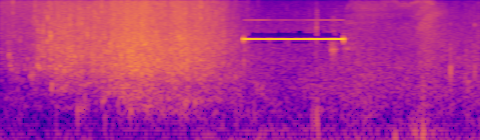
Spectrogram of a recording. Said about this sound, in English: Look at that water. Listen to it.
